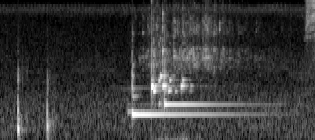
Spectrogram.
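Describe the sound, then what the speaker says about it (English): Quiet doorbell chime in a cartoon about a noisy lion, a couple of faint taps followed by a soft ringing ding that fades away in near silence. "Is Zebby's doorbell broken? No. It's just too quiet"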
